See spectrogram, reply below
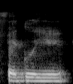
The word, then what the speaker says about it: FGLI: Yeah, it was interesting to a lot of us in it's pronounced Figley, FGLI, which is the umbrella term for first generation and or low income students.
